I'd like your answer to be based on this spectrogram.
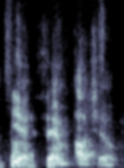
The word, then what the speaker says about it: Acho: Sam, is it Acho or Ocho? – Sam Acho.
